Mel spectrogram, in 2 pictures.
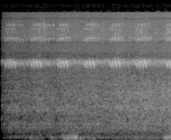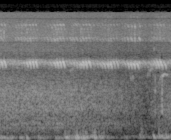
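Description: An insect gives a high, thin chirping in quick pulsed bursts, over a low rumble of wind.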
